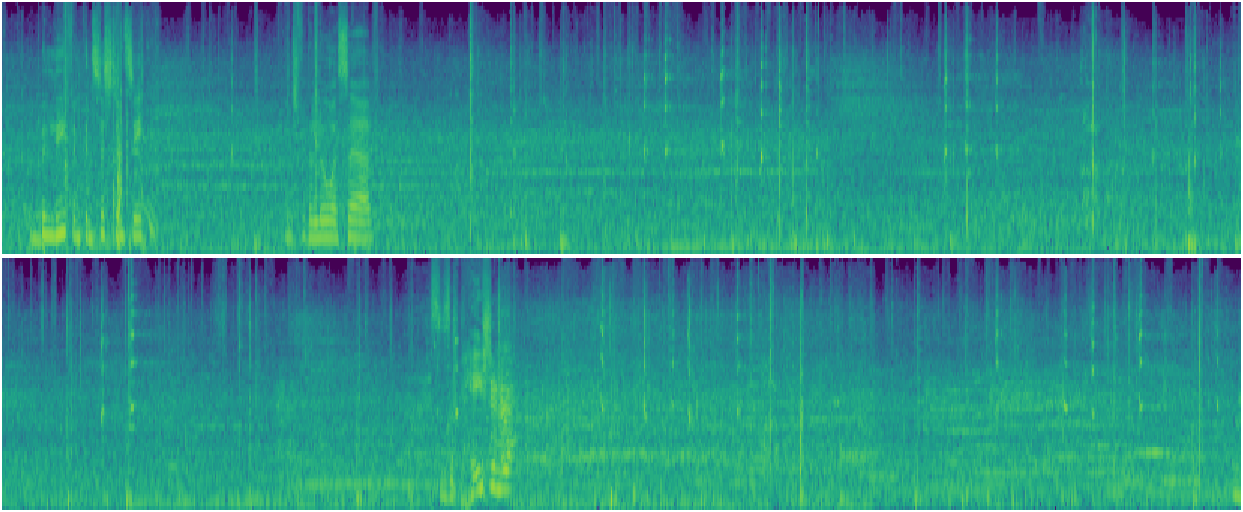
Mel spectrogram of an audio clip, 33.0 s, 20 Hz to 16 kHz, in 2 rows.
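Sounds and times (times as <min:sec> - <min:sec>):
shoes squeaking on court: 0:00.0 - 0:04.7, 0:06.2 - 0:33.0
arena background noise: 0:00.0 - 0:33.0.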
